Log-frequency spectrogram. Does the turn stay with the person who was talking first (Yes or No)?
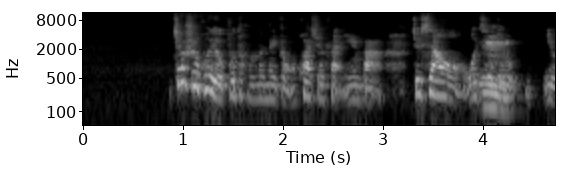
Yes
